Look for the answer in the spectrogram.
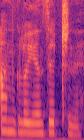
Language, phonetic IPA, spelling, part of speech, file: Polish, [ˌãŋɡlɔjɛ̃w̃ˈzɨt͡ʃnɨ], anglojęzyczny, adjective, Pl-anglojęzyczny.ogg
